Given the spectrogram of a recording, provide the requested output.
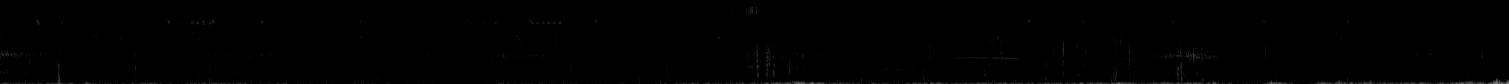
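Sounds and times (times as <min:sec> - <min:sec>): songbirds chirping and trilling: 0:00.0 - 0:15.0.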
